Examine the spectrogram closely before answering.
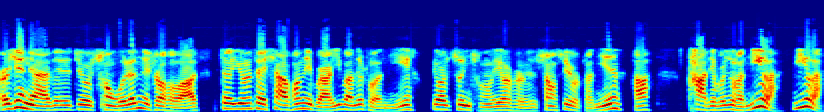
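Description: A man with a plain, everyday voice, fairly high in pitch, at a fairly quick pace with lively intonation. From Tianjin. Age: 60s. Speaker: caller. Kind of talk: call-in chat.

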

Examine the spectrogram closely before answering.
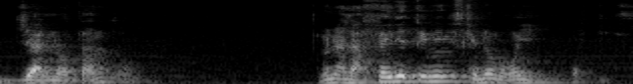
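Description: With audible room echo, a man talks at a moderate pace in a somewhat breathy voice with a dark, mellow tone. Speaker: podcast co-host. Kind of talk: casual chat.

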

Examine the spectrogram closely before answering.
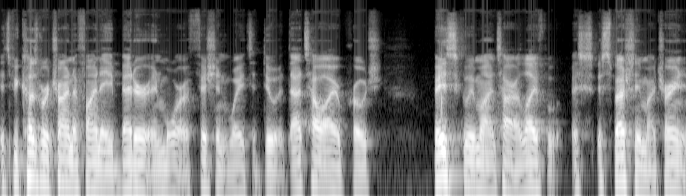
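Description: In a very clean recording with a silent background, a man with an American accent talks at a very fast pace, his fairly low pitch showing ordinary variation and his loudness swinging widely. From Massachusetts. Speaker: basketball trainer. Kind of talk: casual chat.

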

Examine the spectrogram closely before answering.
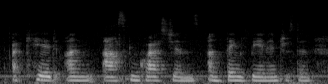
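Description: A woman's medium-pitched voice comes through with audible room echo and noticeable background noise. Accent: Northern Irish. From Northern Ireland. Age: 30s. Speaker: election enthusiast. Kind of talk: casual chat.

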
